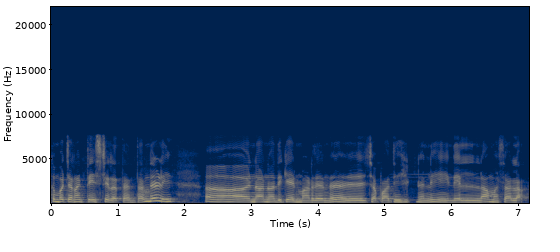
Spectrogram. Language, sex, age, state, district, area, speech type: Kannada, female, 45-60, Karnataka, Koppal, urban, spontaneous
